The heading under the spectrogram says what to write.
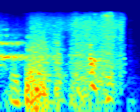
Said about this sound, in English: Put the car crash in again.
